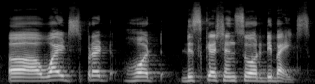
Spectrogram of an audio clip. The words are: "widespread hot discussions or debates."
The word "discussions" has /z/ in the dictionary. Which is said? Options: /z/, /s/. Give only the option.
/s/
